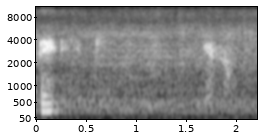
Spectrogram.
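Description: Tap water runs into a bucket, a hissy splashing stream with a couple of brighter splashy bursts, close by and brief.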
